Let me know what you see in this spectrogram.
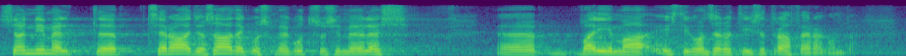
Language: Estonian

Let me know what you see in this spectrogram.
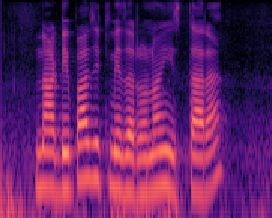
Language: Telugu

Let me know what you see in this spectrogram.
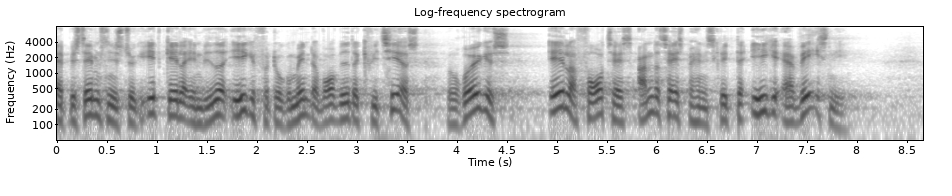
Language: Danish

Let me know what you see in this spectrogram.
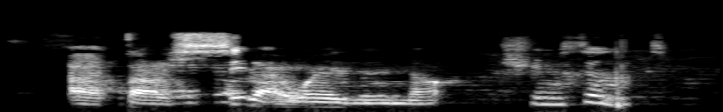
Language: Kabyle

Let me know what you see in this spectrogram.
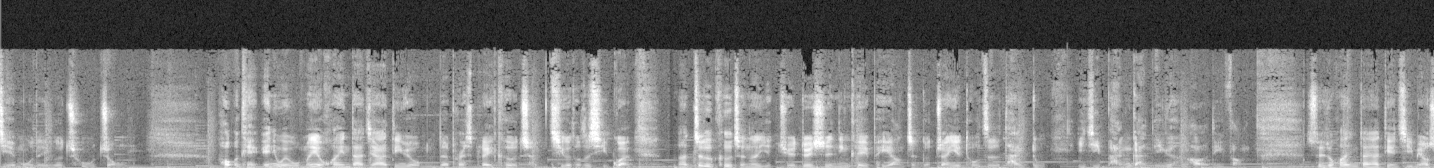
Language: Chinese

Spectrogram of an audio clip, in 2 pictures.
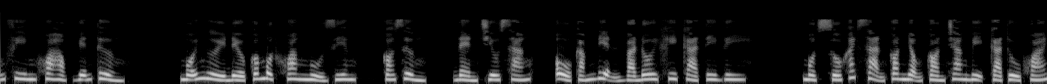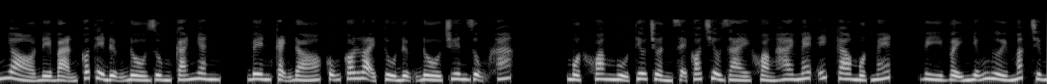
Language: Vietnamese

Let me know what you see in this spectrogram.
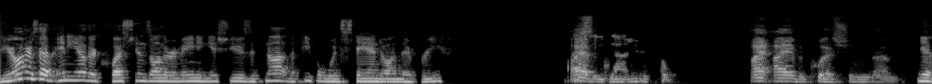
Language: English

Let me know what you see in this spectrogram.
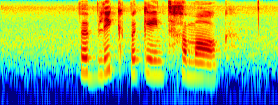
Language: Afrikaans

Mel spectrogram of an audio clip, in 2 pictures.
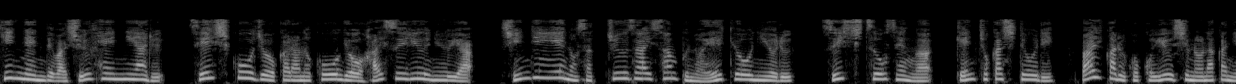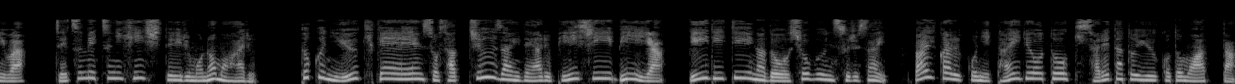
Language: Japanese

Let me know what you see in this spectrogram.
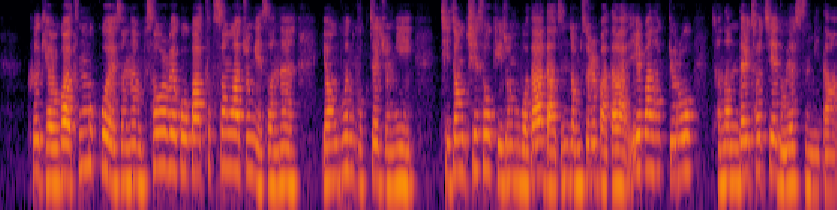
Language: Korean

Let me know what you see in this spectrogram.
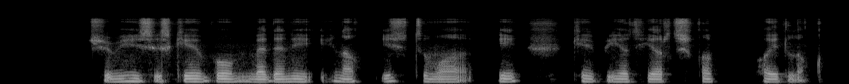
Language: Uyghur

